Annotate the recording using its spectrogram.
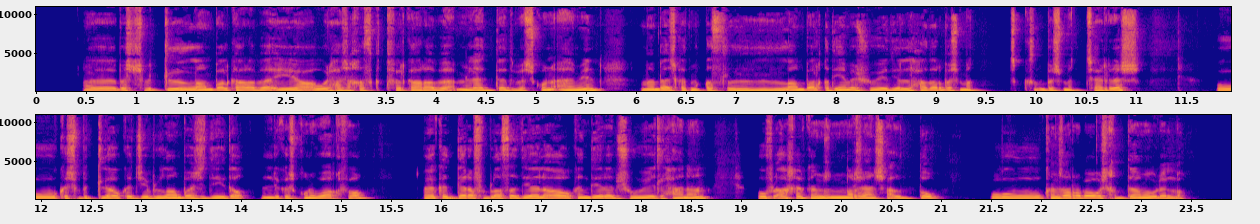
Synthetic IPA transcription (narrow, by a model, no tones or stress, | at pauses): bæʃt̪bəd̪ːələlːɑmbɑlkɑɾˤɑbæʔəjːaʔəwːəlħaʒːaxɑsˤkt̪ˤːfəlkɑɾˤɑbæʔmənəlʕad̪ːæd̪bæʃt̪kunʔæmən | mənbaʕd̪kæt̪ənqəsˤlːɑmbɑlqɑd̪imaʃwəjːad̪jæləlħɑd̪ˤɑɾˤbæʃmæ | bæʃ̬mæt̪t̪hərːəʃ | wkæt̪bəd̪ːlæwkæt̪ʒibəlːɑmbɑʒd̪id̪alːikæt̪kunwɑqfa | kæt̪̚d̪iɾæfilblɑsˤɑd̪jælæwkænd̪iɾæbʃwəjːæt̪əlħanæn | wfilʔæxiɾkænnəɾʒaʕnʃʕa̰ld̪ˤːu | wkænʒɑrˤːəbʕawæʃxəd̪ːæmawlælːu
